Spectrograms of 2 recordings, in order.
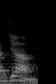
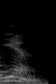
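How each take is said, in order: First: The words are slurred into one sound. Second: The two words are said clearly apart. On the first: The speaker calls it wrong. "no debe ser a jam" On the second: The speaker calls it right. "debe ser a I am"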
